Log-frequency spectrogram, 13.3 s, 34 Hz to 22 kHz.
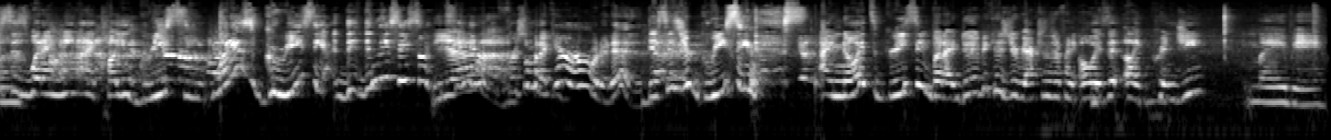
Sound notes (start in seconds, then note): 6.0 laughs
